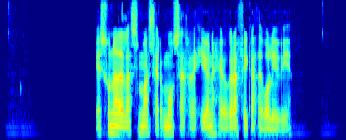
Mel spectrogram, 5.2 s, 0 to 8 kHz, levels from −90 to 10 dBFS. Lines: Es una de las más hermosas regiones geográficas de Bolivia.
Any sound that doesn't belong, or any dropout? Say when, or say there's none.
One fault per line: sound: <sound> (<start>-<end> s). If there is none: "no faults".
no faults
